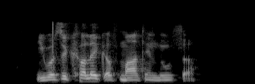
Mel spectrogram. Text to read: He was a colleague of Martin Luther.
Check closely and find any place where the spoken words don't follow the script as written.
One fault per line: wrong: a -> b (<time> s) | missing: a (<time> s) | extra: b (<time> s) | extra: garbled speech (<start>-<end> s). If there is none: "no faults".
no faults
